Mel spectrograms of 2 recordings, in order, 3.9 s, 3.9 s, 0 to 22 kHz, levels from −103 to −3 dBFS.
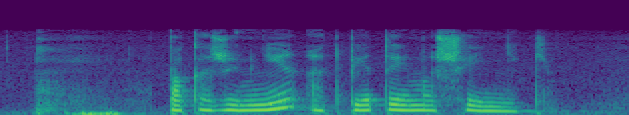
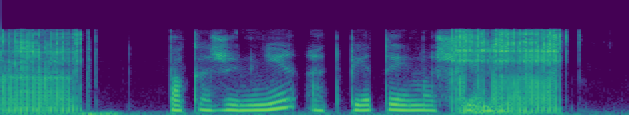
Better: first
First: none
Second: noise reduction (neural diffusion model UNIVERSE++)

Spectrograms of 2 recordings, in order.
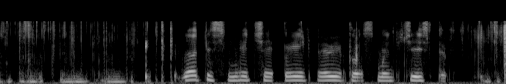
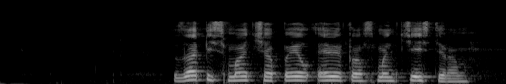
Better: second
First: noise reduction (neural diffusion model UNIVERSE++)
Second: none

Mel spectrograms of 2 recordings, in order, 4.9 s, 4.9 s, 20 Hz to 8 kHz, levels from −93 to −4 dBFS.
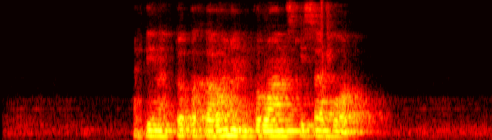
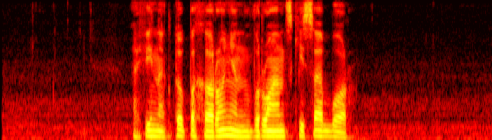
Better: second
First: noise reduction (neural separator model SepFormer DNS4)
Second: none

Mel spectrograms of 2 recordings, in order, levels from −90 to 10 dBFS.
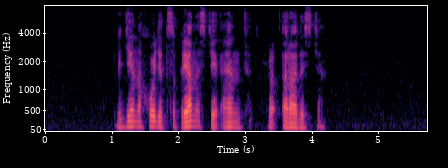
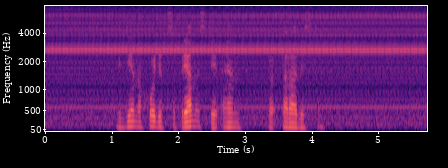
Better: first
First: none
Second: background sound (Engine); 2 dB below the speech

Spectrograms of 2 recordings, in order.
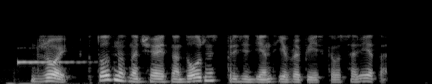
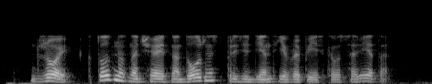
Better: second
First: noise reduction (classical method spectral subtraction)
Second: none

